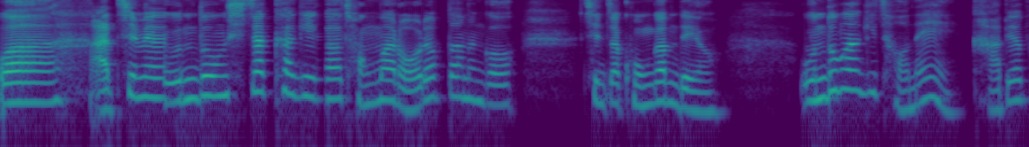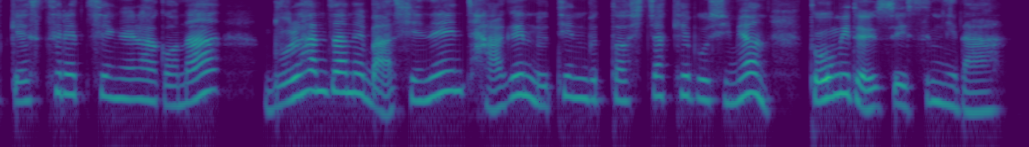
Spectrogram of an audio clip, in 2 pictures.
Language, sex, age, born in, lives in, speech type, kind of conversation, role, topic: Korean, female, 25-29, South Korea, United States, read, expert-assistant, expert, 근력 운동 루틴을 꾸준히 실천하려면 어떤 습관이나 동기부여 전략이 효과적일까요?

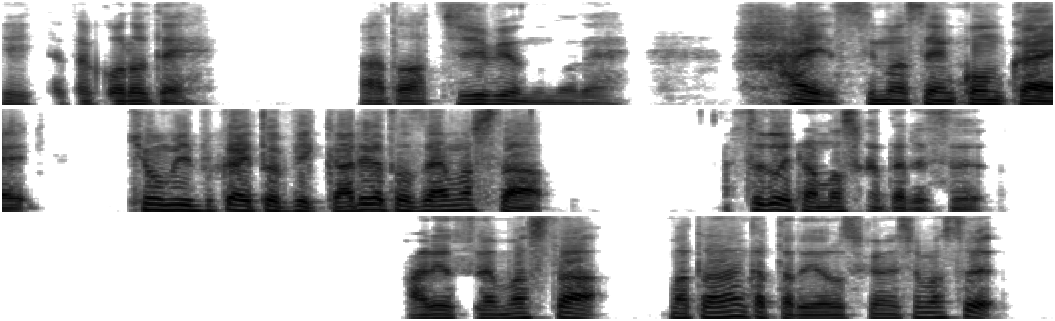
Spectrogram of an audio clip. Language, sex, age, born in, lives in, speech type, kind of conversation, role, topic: Japanese, male, 30-34, Japan, Japan, conversation, unstructured, none, AIは私たちの未来にどのような影響を与えると思いますか？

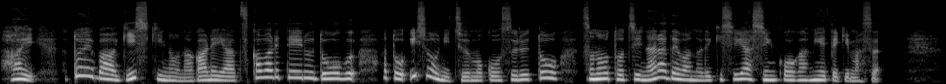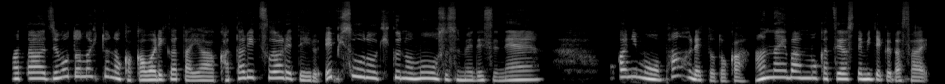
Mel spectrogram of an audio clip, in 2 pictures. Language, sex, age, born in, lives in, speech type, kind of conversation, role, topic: Japanese, female, 30-34, Japan, Japan, read, expert-assistant, expert, 宗教史を身近に感じながら楽しく学ぶ方法にはどんなものがありますか？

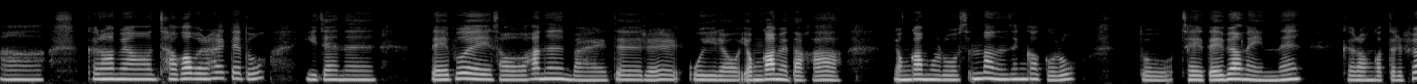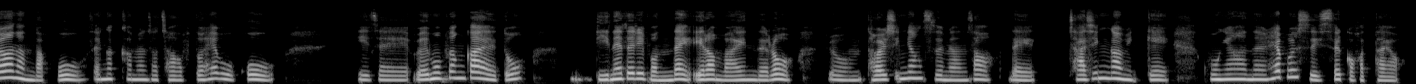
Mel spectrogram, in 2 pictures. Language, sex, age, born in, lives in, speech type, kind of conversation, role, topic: Korean, female, 25-29, South Korea, United States, conversation, advice, user, 남들의 평가 때문에 불안할 때 현실적으로 어떻게 대처하면 좋을까요?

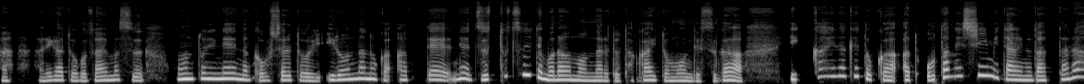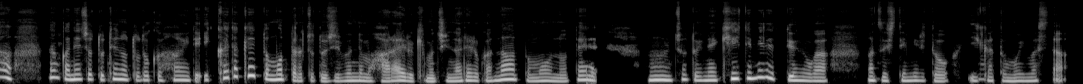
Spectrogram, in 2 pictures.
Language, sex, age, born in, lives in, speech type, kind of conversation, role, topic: Japanese, female, 55-59, Japan, United States, conversation, advice, advisor, ジムに行くと周りの目が気になるのですが、どうすれば気にせずに通えますか？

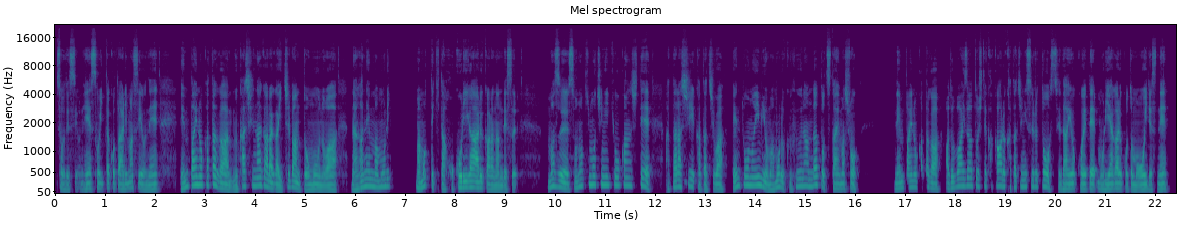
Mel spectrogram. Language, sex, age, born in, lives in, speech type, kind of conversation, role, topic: Japanese, male, 40-44, Japan, Japan, read, expert-assistant, expert, 日本の伝統行事を若い世代にも楽しんでもらうために、どんな新しいアイデアが考えられるでしょうか？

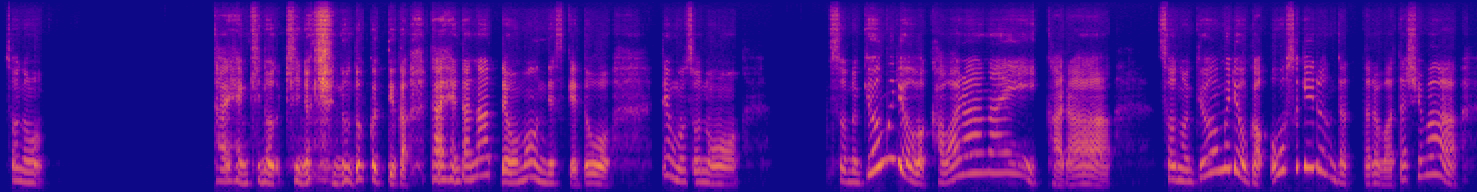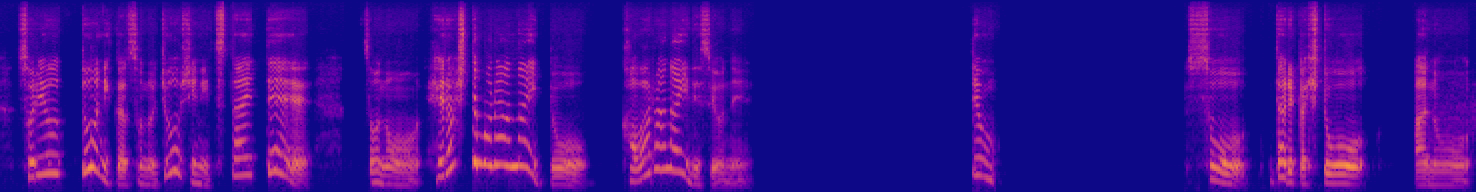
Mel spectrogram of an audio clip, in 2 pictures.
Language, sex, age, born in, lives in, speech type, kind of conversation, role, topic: Japanese, female, 50-54, Japan, Japan, conversation, advice, user, 感情を落ち着けて相手に気持ちを伝えるにはどうすればよいですか？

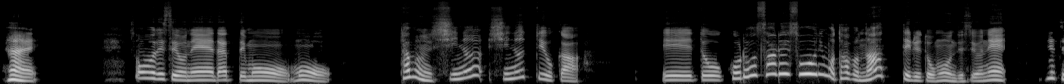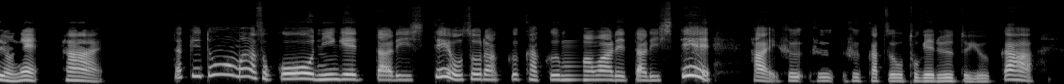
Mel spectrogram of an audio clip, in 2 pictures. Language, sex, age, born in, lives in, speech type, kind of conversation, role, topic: Japanese, female, 55-59, Japan, Japan, conversation, unstructured, none, 歴史上の人物で、会ってみたい人は誰ですか？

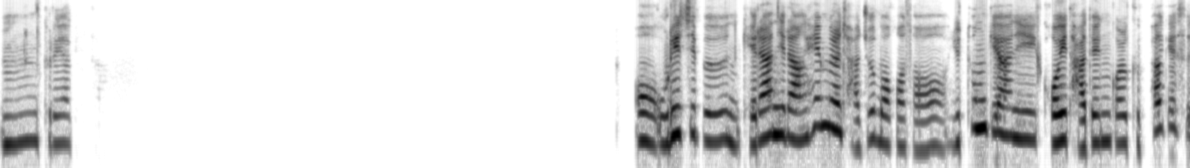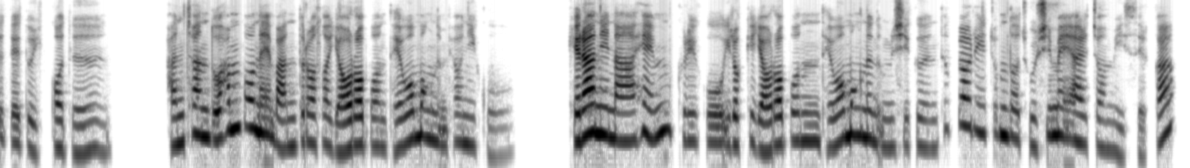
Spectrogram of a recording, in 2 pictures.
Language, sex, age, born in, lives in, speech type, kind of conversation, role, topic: Korean, female, 35-39, South Korea, South Korea, read, expert-assistant, asker, 여름철 식중독과 음식물 쓰레기 관리는 어떻게 하면 될까요?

